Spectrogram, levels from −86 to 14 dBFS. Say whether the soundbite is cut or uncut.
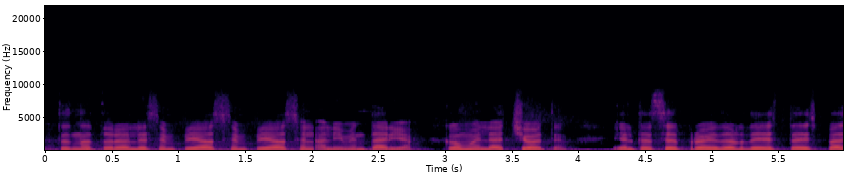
cut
